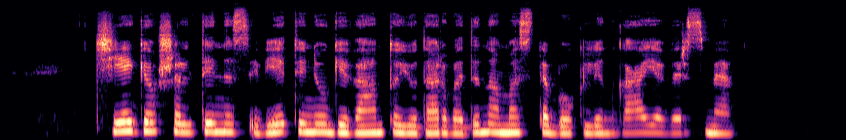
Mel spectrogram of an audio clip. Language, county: Lithuanian, Šiauliai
